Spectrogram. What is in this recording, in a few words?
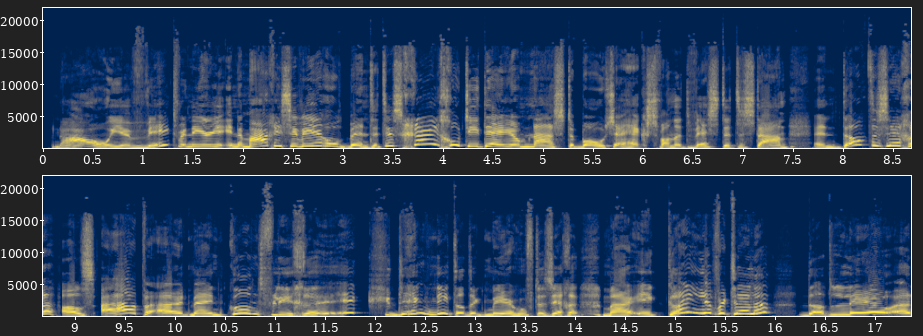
dutch female game characters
